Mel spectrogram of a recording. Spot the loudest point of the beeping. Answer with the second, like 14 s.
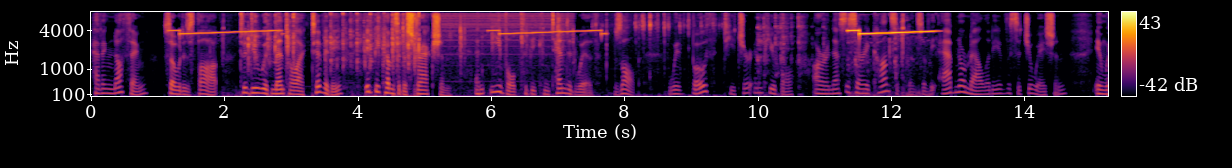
12 s.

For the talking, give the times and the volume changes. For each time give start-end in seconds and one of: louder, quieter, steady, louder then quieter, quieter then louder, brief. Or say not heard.
0.0-15.2 quieter.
